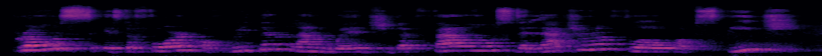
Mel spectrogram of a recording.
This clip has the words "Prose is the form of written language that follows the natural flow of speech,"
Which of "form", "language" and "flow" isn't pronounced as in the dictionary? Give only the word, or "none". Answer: none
